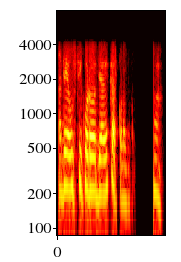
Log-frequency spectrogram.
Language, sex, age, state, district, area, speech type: Kannada, female, 60+, Karnataka, Mandya, rural, conversation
